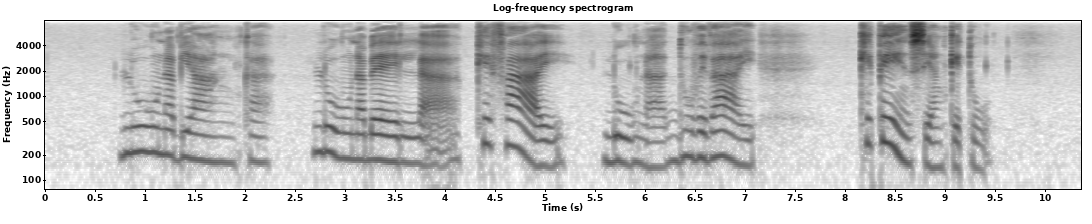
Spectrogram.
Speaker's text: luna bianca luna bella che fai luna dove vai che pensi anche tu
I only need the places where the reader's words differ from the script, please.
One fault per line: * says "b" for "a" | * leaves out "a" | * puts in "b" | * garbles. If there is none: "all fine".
all fine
